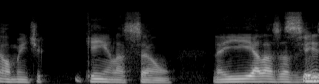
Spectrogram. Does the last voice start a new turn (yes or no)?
no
